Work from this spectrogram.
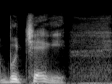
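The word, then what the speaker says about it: Bucegi: ¿Qué crees tú que podría revelar el hallazgo subterráneo en en Bucegui eh que en romano se pronuncia? Porque le pregunté, "Oiga, ¿y cómo se pronuncia en romano?" Buchegi.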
